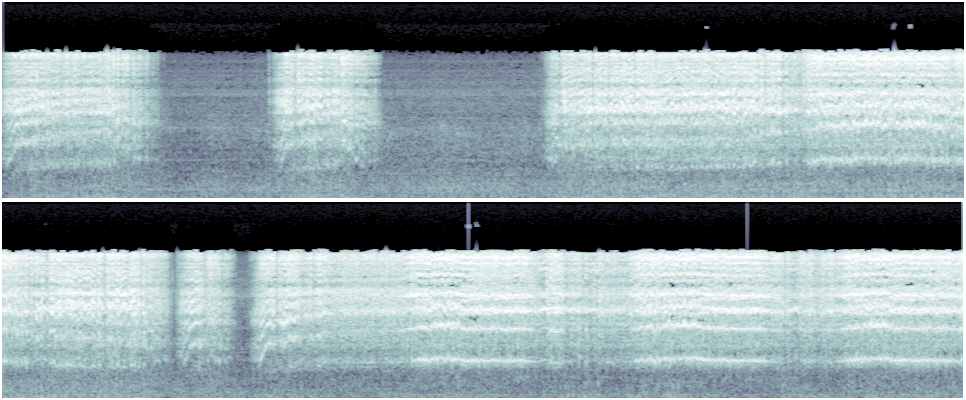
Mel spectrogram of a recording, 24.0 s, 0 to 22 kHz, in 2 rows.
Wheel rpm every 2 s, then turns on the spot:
40, 70, 10, 160, 200, 190, 120, 140, 200, 200, 200, 200.
none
